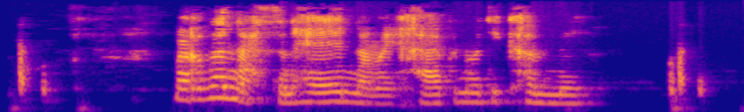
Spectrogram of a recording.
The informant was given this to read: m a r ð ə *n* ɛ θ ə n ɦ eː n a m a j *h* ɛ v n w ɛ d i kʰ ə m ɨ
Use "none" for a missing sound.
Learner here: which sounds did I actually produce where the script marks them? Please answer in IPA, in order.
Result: n, χ

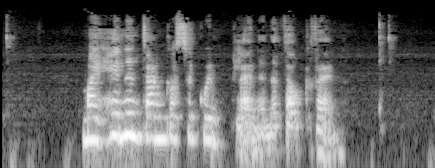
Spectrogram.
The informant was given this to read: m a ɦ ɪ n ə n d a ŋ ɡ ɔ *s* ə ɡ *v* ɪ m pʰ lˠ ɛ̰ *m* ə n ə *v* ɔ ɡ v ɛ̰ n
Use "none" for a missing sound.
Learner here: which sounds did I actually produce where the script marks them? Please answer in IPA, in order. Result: s, w, n, ð

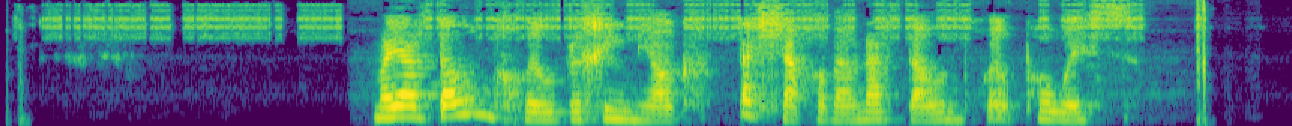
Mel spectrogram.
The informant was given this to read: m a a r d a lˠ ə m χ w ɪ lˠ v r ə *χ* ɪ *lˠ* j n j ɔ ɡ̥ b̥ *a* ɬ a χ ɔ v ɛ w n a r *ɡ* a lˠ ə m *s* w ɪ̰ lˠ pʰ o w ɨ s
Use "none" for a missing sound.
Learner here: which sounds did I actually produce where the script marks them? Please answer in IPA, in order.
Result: χ, none, ɛ, d, χ

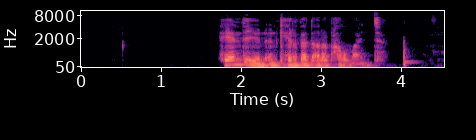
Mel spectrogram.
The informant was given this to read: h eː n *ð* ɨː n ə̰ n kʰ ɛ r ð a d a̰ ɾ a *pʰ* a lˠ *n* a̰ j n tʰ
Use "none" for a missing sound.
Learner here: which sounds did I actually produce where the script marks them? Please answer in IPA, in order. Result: ð, pʰ, m

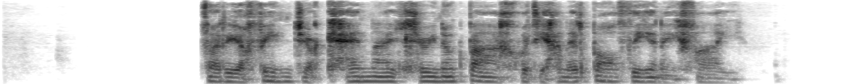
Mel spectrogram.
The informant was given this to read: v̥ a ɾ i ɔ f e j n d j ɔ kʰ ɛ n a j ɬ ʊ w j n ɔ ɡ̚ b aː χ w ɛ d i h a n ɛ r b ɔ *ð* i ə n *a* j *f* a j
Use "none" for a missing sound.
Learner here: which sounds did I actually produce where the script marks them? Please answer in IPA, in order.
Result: ð, e, f

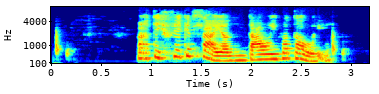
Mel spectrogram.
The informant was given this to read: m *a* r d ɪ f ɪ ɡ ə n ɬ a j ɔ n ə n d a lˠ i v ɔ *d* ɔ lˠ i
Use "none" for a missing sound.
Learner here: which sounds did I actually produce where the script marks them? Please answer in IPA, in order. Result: a, d

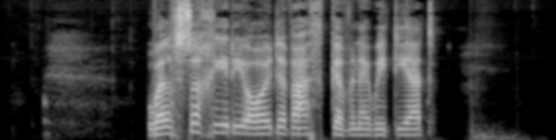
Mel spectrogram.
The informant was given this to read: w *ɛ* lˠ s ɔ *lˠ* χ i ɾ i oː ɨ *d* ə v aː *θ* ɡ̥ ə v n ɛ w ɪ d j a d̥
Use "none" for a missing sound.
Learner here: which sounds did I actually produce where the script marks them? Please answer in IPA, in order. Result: ɛ, none, d, θ

